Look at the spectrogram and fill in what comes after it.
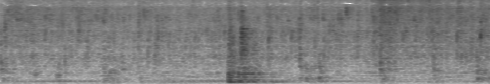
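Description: Raw chicken pieces and sliced onions sizzling in hot oil in a wok while a spatula stirs them. There is a brief louder knock about two seconds in, and the hiss grows brighter near the end.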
